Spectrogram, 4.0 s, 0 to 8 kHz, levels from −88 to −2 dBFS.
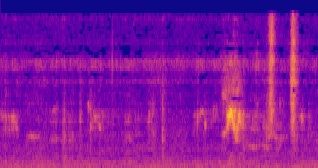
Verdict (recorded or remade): remade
